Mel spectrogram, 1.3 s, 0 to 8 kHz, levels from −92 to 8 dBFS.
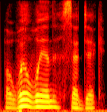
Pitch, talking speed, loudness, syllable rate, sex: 130 Hz, 225 wpm, -16 LUFS, 4.2 syllables/s, male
